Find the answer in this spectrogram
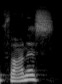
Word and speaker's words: Faunus: Faunus, is that how you pronounce the last name? Faunus? Yeah, Murloc Faunus. Like a faun.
